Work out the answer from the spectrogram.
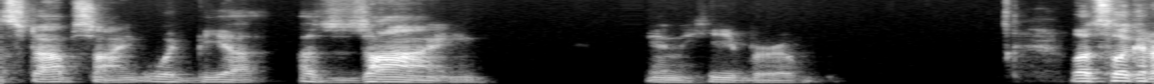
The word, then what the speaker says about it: Zayin: So the next letter we will learn is ZAYIN. It's spelled Z-A-Y-I-N, but the pronunciation sounds very much like the name of the city of Jerusalem, Zion.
